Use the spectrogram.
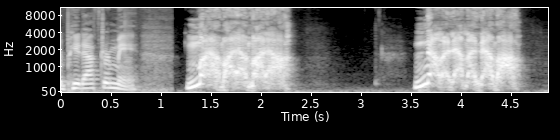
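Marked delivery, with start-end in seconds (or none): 1.3-4.6 vocal fry scream, middle range, higher and louder. Showing a vocal exercise to repeat: fry screaming, middle range. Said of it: "combine these tongue twisters with the fry screams".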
